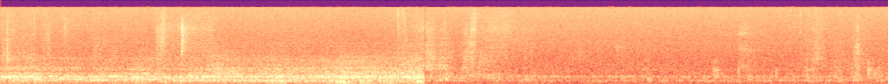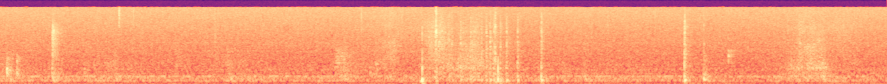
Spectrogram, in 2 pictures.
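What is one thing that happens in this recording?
A cloth towel rustles softly as hands press and rub it.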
